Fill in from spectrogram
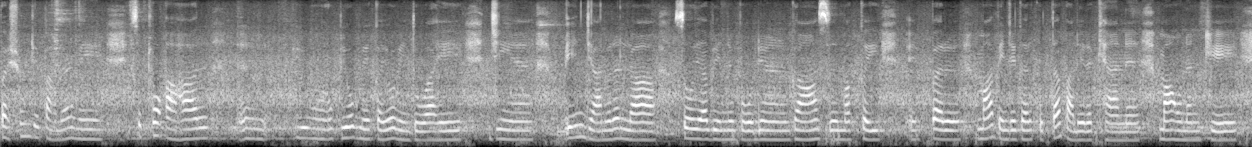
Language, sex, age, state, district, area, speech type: Sindhi, female, 30-45, Rajasthan, Ajmer, urban, spontaneous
